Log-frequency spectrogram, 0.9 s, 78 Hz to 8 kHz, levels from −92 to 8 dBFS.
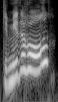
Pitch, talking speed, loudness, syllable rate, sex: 305 Hz, 275 wpm, -12 LUFS, 7.0 syllables/s, female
